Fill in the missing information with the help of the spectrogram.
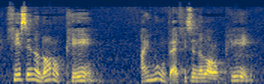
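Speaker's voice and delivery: soft, gentle and understanding; wise, compassionate way. Shown as a demonstration. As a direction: speak quietly with compassion for him. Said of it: "you wanna talk about him, you say".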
